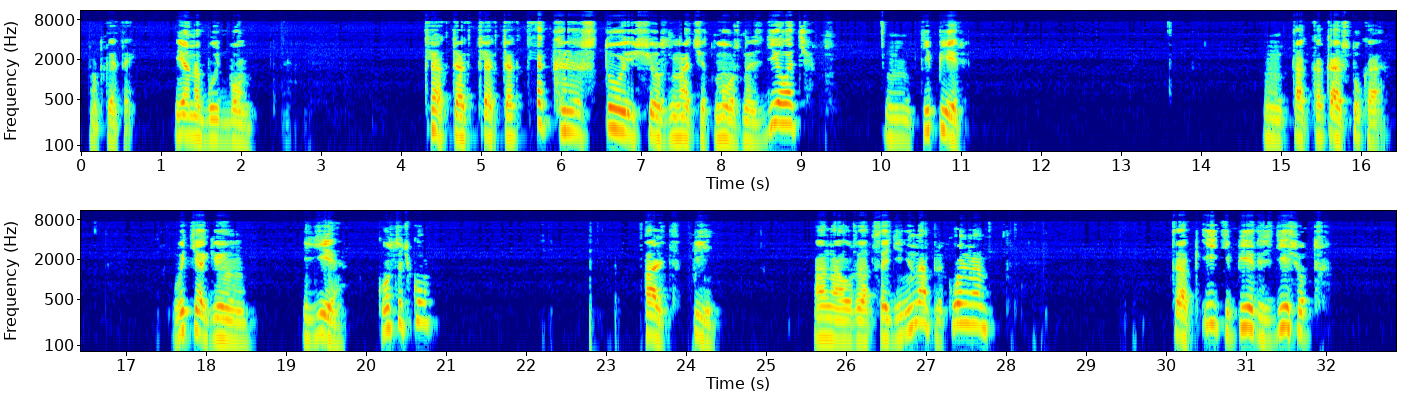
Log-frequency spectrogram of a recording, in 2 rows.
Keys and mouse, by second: 2.2 shift+middle click, 19.5 e, 24.1 alt+p, 26.9-28.0 drag, 28.9-30.0 shift+middle drag.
